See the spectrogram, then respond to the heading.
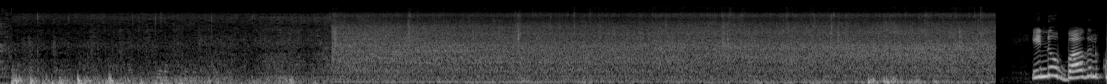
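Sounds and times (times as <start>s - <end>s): heavy rain on road: 3.3s - 10.0s.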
